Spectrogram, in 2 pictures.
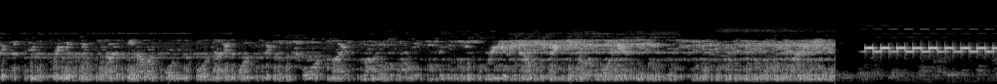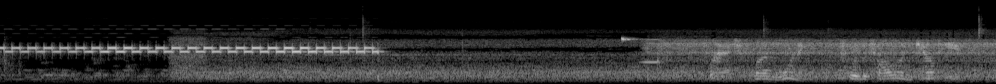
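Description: A synthetic voice reads out steadily through a small radio speaker.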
